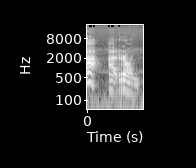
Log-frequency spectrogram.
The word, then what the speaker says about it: อร่อย: เอา ไป คำ ว่า อร่อย อร่อย ๆ สังเกต นะ คะ พยางค์ แรก ออก เสียง อะ กึ่ง เสียง พยางค์ ข้าง หลัง จะ ออก เสียง เหมือน มี หอ หีบ มัน นำ ค่ะ ทำ ต่อ ไป ค่ะ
